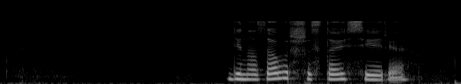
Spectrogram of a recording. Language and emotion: Russian, neutral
